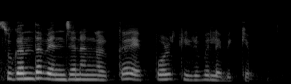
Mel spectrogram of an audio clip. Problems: none marked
